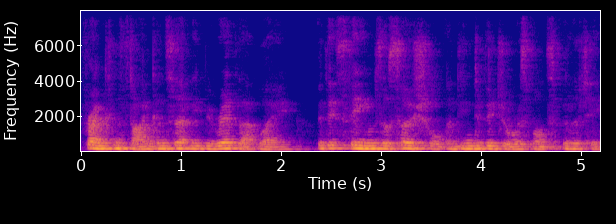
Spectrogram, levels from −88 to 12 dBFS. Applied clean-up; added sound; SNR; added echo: none; none; none; reverberation time 0.6 s.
